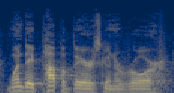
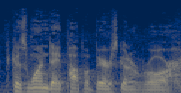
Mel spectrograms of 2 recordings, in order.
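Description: First: Louder, rising proclamation; preacher building to a climax. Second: Said in the usual way. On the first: Real, not acted. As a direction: declare it with swelling force.

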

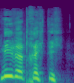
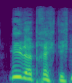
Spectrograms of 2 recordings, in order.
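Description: First: Niederträchtig even higher and louder, falling; louder spiteful cry. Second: High, loud niederträchtig, falling; spiteful cry. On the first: Becky repeats niederträchtig at Tom, even higher. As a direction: top the first niederträchtig with a shriller cry. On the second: Becky hurls niederträchtig at Tom, high loud cry. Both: A narrator's reading. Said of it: "stampfte sie mit dem kleinen Fuße auf und rief".

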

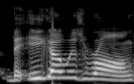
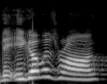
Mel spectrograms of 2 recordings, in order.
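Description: First: The ego is wrong, firm and clear. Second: The ego is wrong again, firm; call and response. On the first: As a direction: lead the room in it. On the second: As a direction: model it for them to repeat. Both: Shown as a demonstration. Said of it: "Say this with me".

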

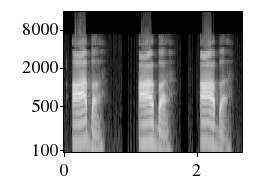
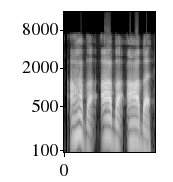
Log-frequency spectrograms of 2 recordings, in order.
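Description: First: A preacher imitating a little boy calling his daddy, a bit louder; child crying out. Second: Higher, louder imitation of a little boy calling for his father; child crying out. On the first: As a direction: call out to daddy like a small boy on a plane. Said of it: "he cried out, literally". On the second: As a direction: wail it like a restless toddler on a long flight. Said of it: "like that".

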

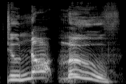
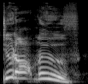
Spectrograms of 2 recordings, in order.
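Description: First: High, slow screamed command; screamed order, drawn out. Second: High, hammed-up screamed command; screamed order. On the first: Acted. Petrified bodyguard screams at Charlie again, slow high scream. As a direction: stretch the scream out, terrified. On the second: Petrified bodyguard screams at the possessed Charlie, high screaming order. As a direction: scream at them to freeze. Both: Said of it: "he screamed".

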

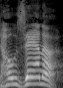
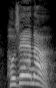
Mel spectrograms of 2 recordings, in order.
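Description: First: High, loud cry of Hosanna; crowd shout. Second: Hosanna even higher and loud; crowd shout again. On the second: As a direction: lift the second Hosanna higher. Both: Retold or imitated. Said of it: "they shouted".

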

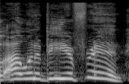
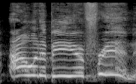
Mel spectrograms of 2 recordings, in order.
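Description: First: Echo. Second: Put-on boy calling into cave. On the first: Retold or imitated. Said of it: "came back in echo". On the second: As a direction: call out eagerly into the cave. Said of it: "And the little boy said".

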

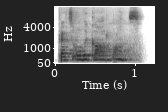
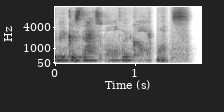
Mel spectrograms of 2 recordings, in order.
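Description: First: "That's all that God wants" said aloud, pitched high and insistent; emphatic repeat. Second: Breathy whispered aside. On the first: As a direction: drive the line home. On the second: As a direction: whisper it like a secret truth. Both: Retold or imitated. Mentor repeats the line twice.

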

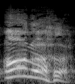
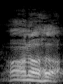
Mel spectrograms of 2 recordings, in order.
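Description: First: Higher, louder, honor her hammered; loud preaching shout. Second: Said in the usual way. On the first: Acted. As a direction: drive it home with a shout. Repeated exhortation, second shouted.

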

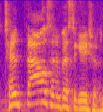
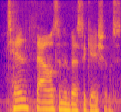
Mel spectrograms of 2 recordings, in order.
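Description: First: Thousand raised high with a falling tune; stress on thousand. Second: Said in the usual way. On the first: Shown as a demonstration. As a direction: lift and stretch thousand in disbelief. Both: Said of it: "repeated for emphasis".

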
